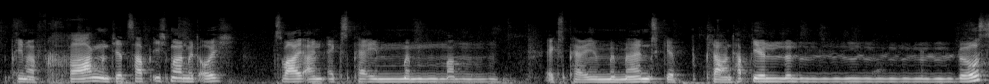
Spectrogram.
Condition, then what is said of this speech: Stuttering. Ja, es ist im Prinzip tatsächlich so, dass ich Probleme habe, nicht zu stottern.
